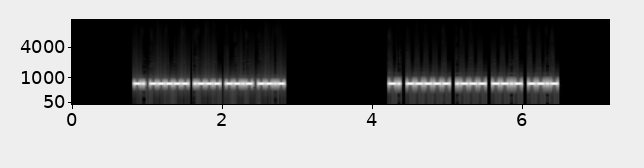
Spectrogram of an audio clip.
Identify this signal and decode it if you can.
Morse code, heard as a keyed tone, about 36 wpm, 700 Hz. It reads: N0JQQ N0JQQ
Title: Speed Racing - USA 1x3 Call Signs 30wpm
